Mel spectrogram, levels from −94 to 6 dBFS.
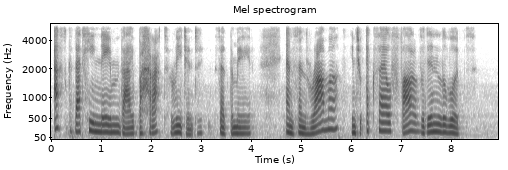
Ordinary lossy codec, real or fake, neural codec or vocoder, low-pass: Opus, 64 kbps; fake; codec, 16 kHz, 2 kbps, FunCodec, trained on LibriTTS, 25 frames a second; 5.4 kHz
